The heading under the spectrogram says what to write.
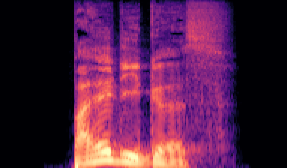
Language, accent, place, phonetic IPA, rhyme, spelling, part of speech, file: German, Germany, Berlin, [ˈbaldɪɡəs], -aldɪɡəs, baldiges, adjective, De-baldiges.ogg
- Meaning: strong/mixed nominative/accusative neuter singular of baldig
